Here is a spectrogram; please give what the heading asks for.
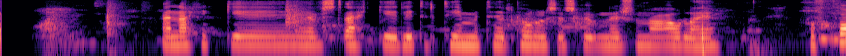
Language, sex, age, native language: Icelandic, female, 14, Icelandic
